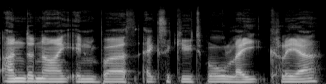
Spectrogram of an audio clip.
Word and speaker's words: Under Night In-Birth Exe:Late[cl-r]: The latest version, which I think is pronounced Under Night in Birth Executable Late Clear, is available on Switch, PS4 and PC.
